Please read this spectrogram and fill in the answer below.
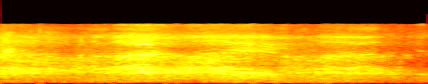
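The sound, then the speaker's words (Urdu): A crowd shouts the religious slogan Naara-e-Haidari, a dense, loud roar of many voices that swells slightly around the middle and holds steady throughout. “نعرہ حیدری نے کہا آپ نے”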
